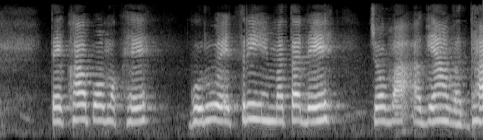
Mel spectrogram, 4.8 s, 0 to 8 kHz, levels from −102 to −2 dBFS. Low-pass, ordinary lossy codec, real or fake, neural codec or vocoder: 7.2 kHz; AAC, 32 kbps; real; none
